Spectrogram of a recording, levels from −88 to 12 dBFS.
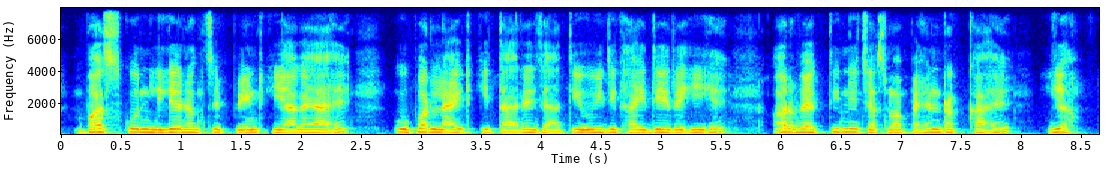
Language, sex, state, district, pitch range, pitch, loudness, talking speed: Hindi, male, West Bengal, Jhargram, 175-195 Hz, 185 Hz, -18 LUFS, 185 wpm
